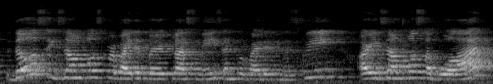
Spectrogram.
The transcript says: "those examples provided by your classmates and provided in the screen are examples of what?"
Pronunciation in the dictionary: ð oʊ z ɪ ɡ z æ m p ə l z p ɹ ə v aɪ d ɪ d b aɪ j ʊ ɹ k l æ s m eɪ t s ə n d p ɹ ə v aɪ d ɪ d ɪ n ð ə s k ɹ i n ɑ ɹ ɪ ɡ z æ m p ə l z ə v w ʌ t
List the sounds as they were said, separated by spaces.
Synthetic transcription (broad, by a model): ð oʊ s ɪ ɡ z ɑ m p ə l s p ɹ ə v aɪ d ɪ d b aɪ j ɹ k l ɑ s m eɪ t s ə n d p ɹ ə v aɪ d ɪ d ɪ n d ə s k ɹ i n ɑ ɹ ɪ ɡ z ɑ m p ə l s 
